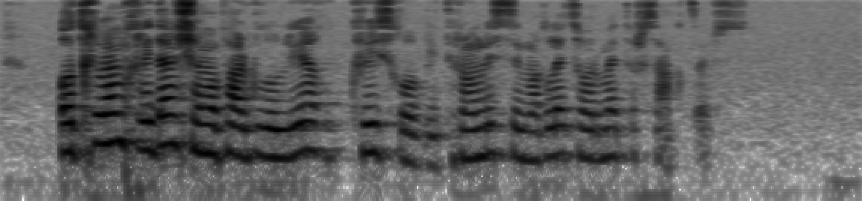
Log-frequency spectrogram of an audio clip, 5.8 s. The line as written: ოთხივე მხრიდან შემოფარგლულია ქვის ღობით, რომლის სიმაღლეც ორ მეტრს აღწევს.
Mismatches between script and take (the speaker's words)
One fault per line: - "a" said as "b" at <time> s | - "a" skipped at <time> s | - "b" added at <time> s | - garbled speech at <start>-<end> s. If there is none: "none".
none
